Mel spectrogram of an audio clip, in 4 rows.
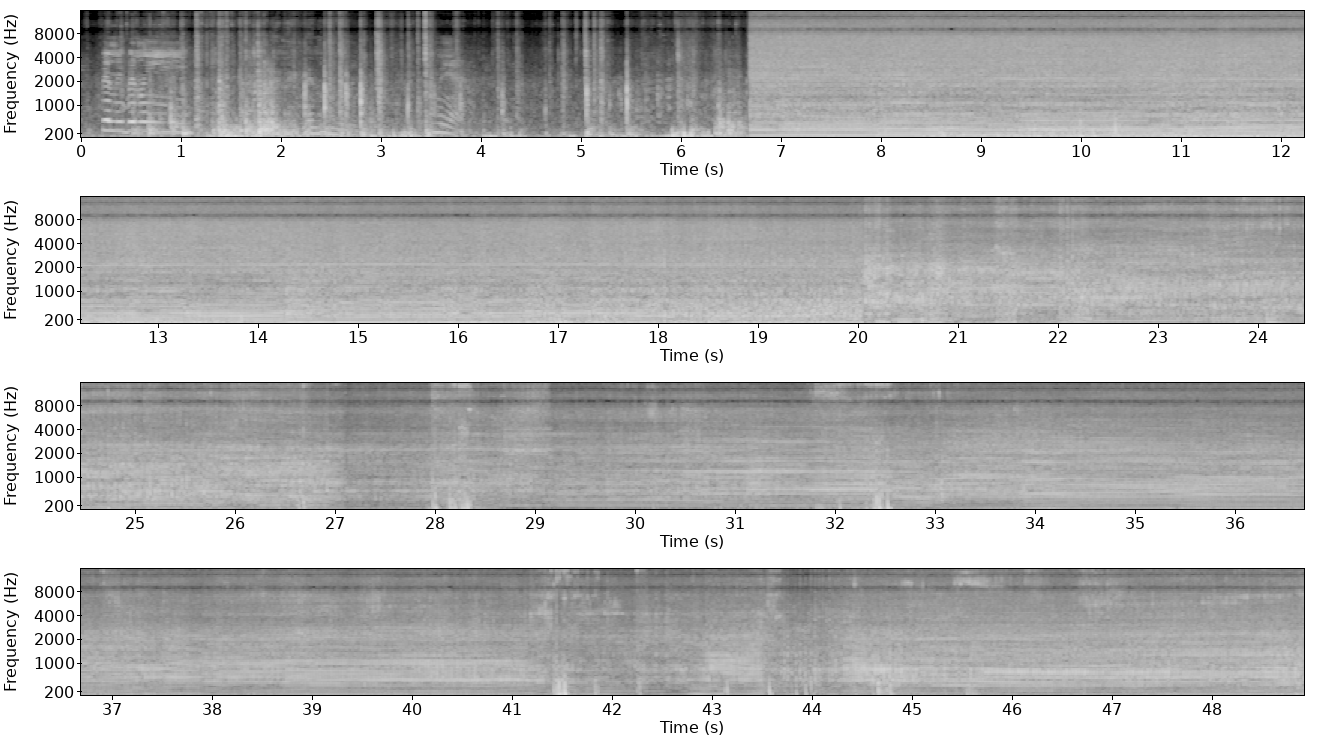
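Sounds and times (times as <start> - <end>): power tool cutting: 6.7 - 48.9
sharp knocks: 41.3 - 46.0.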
